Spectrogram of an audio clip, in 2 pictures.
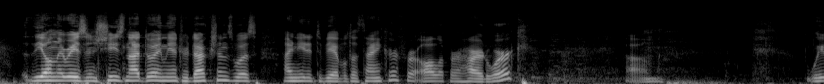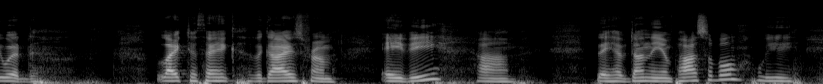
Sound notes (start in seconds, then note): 5.2 laughter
